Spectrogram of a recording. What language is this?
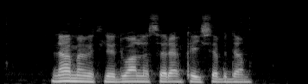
Central Kurdish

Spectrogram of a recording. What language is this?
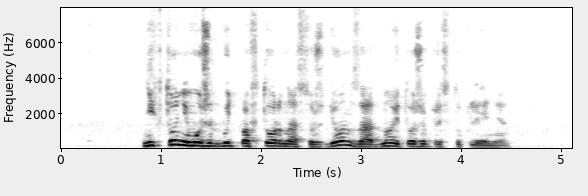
Russian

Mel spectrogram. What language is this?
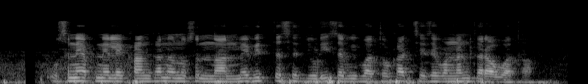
Hindi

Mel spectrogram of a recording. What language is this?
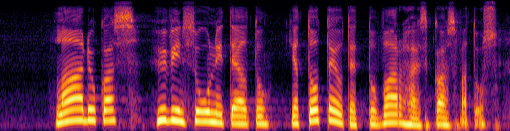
Finnish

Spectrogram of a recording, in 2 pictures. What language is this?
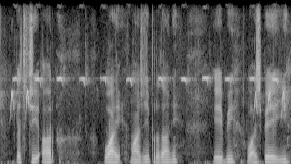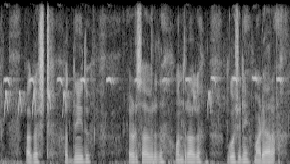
Kannada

